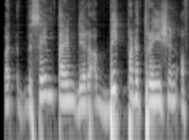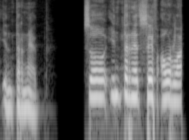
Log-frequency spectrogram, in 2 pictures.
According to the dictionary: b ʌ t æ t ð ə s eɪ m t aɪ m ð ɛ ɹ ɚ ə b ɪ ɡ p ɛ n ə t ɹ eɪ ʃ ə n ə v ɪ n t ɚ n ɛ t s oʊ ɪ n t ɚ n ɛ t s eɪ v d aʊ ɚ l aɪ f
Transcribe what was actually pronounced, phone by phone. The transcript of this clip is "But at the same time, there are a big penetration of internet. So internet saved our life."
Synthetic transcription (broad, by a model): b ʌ t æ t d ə s eɪ m t aɪ m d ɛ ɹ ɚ ə b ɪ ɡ p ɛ n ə t ɹ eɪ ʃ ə n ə f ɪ n t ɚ n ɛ t s oʊ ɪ n t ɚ n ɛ t s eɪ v aʊ ɚ l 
